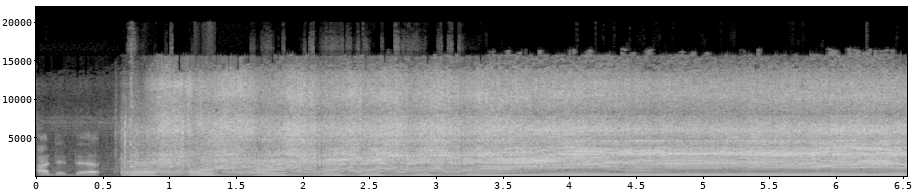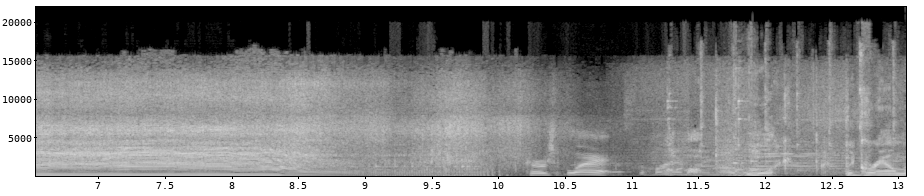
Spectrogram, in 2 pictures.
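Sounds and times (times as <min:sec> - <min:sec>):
chainsaw revving: 0:00.6 - 0:10.6.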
